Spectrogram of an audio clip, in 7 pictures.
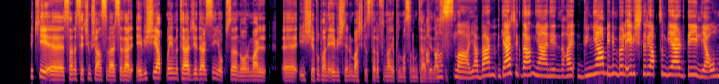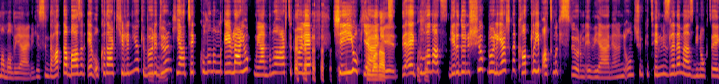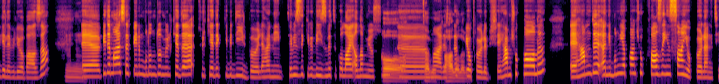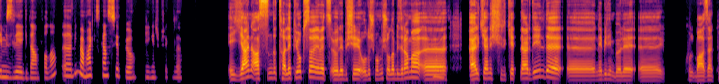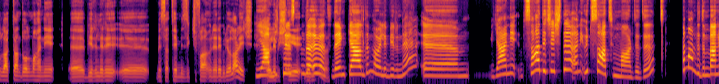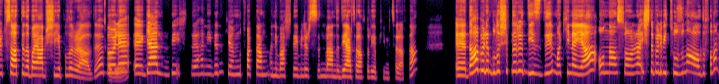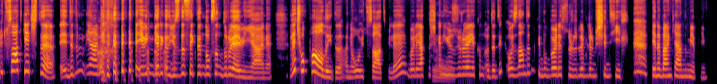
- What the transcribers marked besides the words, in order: laugh; chuckle; other background noise; tsk; laugh; chuckle; laughing while speaking: "değil"
- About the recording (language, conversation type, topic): Turkish, podcast, Ev işleriyle iş mesaisini nasıl dengeliyorsun, hangi pratik yöntemleri kullanıyorsun?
